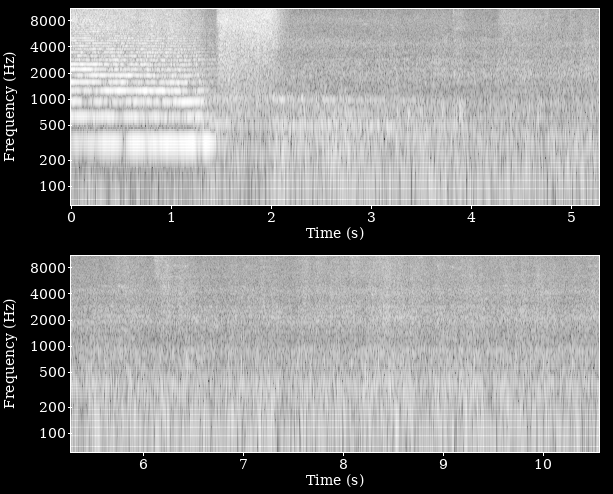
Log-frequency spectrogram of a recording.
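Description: Freight train locomotive's horn sounding one loud, steady blast that cuts off about a second and a half in, then the steady rumble and clatter of the freight wagons running past.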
